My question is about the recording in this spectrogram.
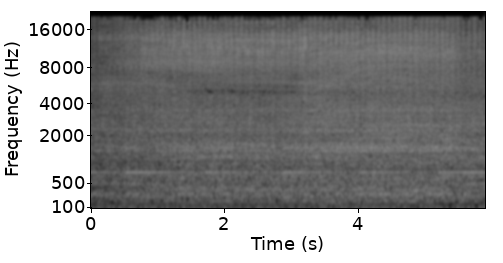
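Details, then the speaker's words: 1994 Ford E-150 351 V8 at idle after replacing a cracked fuel vapor hose; airy hissing flutter about four times a second as the PCV valve chatters with unsteady vacuum. Van stutters and stalls, worse under load; owner suspects air-fuel-spark issue. "you can hear the PCV valve moving a lot"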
